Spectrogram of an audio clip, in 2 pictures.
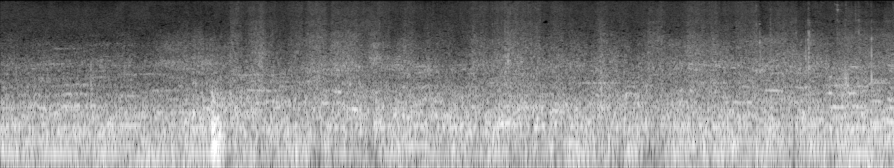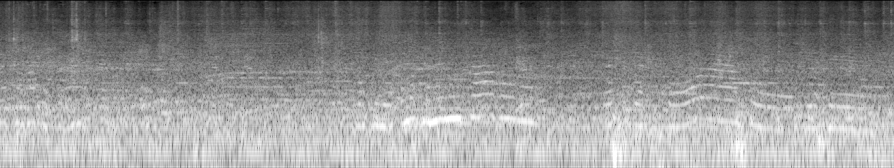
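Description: A refrigerated display case hums steadily.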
